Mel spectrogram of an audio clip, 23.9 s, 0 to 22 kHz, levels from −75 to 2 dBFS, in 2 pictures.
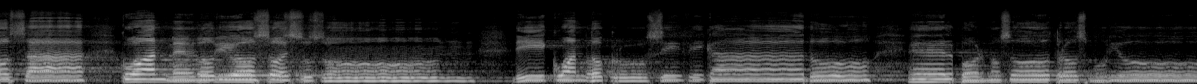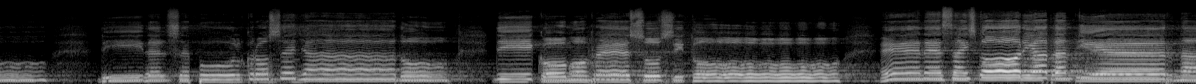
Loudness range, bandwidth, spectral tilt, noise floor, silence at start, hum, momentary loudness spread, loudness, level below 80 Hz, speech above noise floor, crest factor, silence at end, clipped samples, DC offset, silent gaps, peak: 8 LU; 14.5 kHz; -6 dB/octave; -47 dBFS; 0 s; none; 10 LU; -22 LUFS; -58 dBFS; 26 dB; 20 dB; 0 s; under 0.1%; under 0.1%; none; -2 dBFS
